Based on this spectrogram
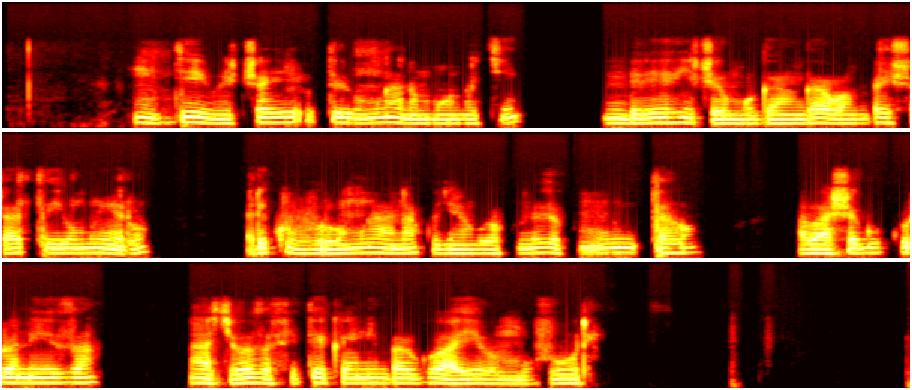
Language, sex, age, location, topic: Kinyarwanda, male, 18-24, Kigali, health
